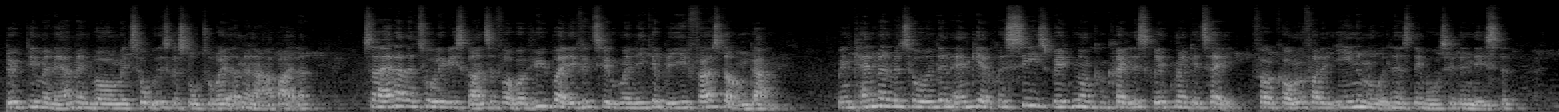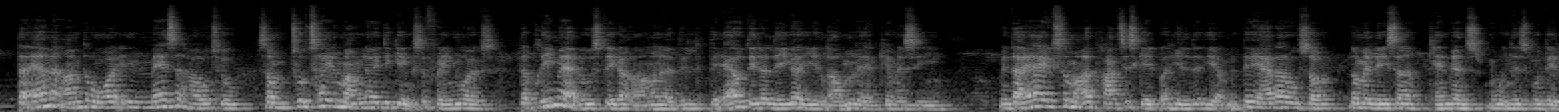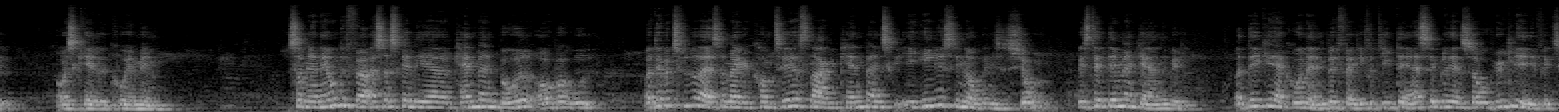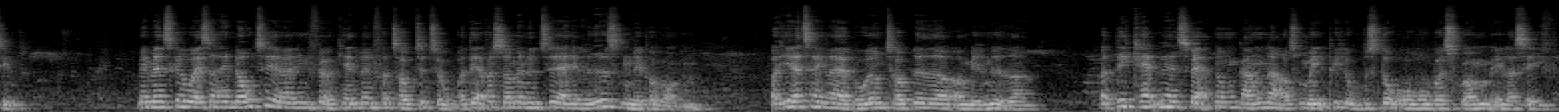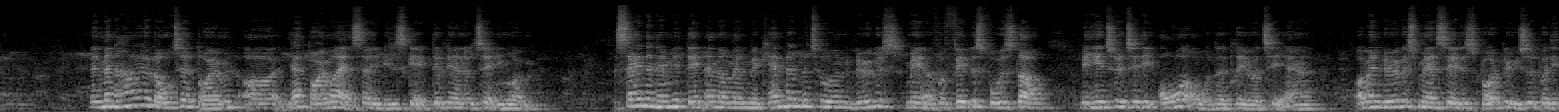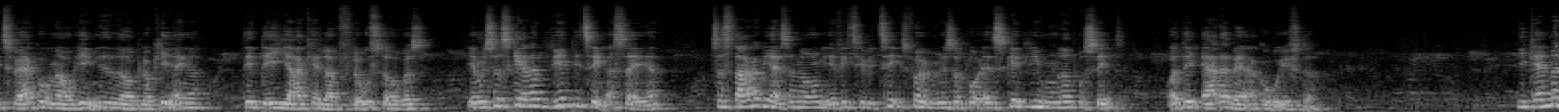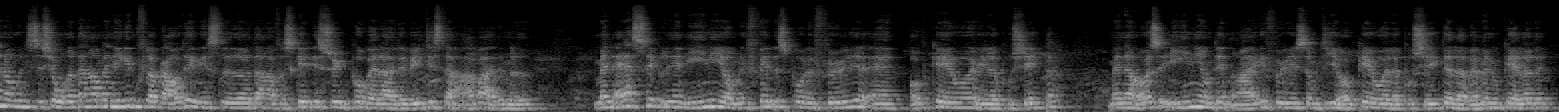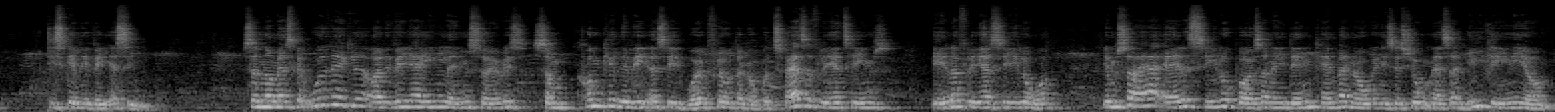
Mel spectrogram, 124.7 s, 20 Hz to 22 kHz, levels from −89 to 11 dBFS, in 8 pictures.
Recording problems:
off-mic speech; far
room echo; very slight; dies away in 0.3 s
chatter from many people; faint; throughout; 30 dB below the speech

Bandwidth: 18 kHz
